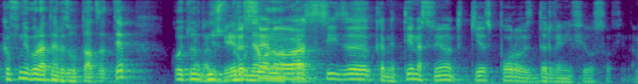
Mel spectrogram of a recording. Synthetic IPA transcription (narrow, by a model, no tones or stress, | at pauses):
kɤfnɛvɛɾojat̪ɛnɾɛzʊlˠt̪at̪zɐt̪ɛp̚ | kɔjt̪ʊniʃt̪obdiɾɐosnʲjaɛmnoasizɐkɐɾnɛt̪inɐst̪onimɐt̪ɐ̥kiəspɔɾʊvɛzd̪ɤɾvɛnifilˠosɔfiːnɐ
